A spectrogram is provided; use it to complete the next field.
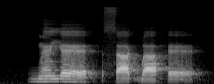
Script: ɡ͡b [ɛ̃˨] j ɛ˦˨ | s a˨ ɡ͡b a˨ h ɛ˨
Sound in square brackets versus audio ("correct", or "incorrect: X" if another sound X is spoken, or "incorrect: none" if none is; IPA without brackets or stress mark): incorrect: ɛ̃˦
